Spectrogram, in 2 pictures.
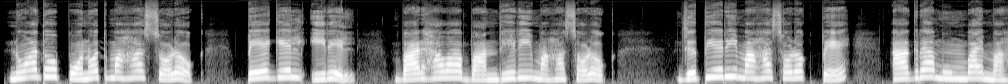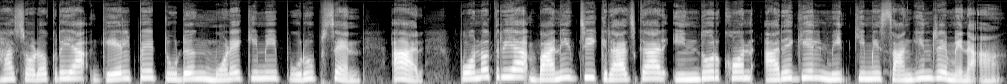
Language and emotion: Santali, neutral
